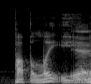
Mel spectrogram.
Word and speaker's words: Papali'i: Yet, I swear it was only just last year we went from Papali to Papali'i. – Yeah. – And I think to myself, look, it's your name. We should pronounce it right.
